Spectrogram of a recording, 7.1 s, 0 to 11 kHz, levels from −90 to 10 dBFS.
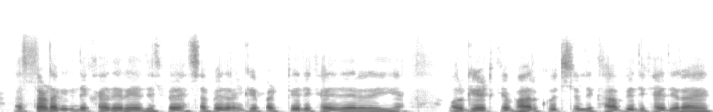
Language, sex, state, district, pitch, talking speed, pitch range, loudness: Hindi, male, Bihar, East Champaran, 115 Hz, 225 wpm, 110-120 Hz, -36 LUFS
